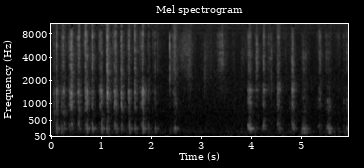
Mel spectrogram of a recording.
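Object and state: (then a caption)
Scratch art paper being scratched. A wooden stylus scratches fine strokes into the mane on a black wax-coated scratch art paper sheet held flat. It makes a quick, uneven run of short, dry, rasping scratches with a slight pitched tone. The strokes pause briefly in the middle, then resume.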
